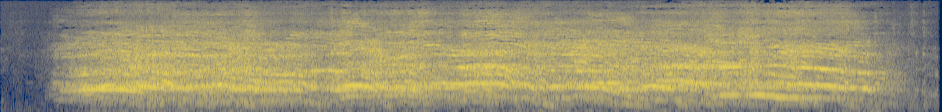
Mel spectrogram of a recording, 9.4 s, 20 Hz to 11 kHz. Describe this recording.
Crowd Moaning
Recorded with Sony HXR-MC50U Camcorder with an audience of about 40.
